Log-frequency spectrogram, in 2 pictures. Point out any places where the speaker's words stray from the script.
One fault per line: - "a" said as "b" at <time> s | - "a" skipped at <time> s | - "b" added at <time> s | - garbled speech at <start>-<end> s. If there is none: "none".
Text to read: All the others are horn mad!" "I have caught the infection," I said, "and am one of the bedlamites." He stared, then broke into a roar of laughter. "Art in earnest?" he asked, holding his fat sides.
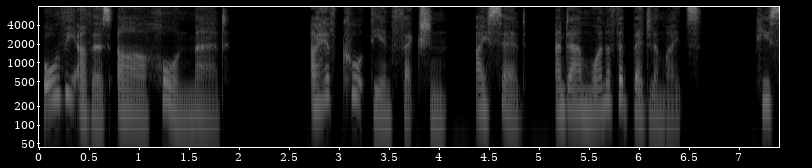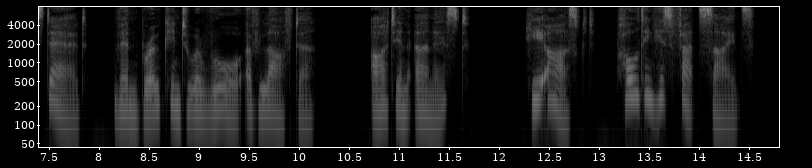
none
